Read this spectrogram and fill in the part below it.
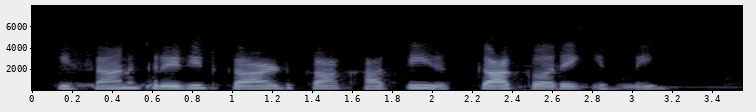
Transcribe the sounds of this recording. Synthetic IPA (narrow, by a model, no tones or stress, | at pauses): kɪsaːnkɾeːɖɪʈkaːɾɖkakʰaːt̪iɾkakəɾekiɦui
